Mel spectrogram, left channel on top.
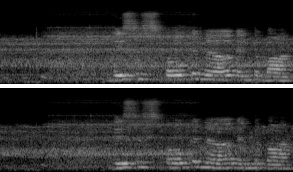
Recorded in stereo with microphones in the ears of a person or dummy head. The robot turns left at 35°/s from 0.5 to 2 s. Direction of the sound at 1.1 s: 155° left.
